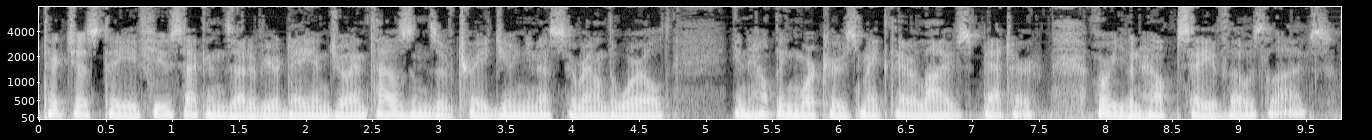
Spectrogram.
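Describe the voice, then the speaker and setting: Gravelly low-voiced man reading news. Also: normal speed. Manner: steady read news delivery. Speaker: labor news reporter. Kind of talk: scripted news report.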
